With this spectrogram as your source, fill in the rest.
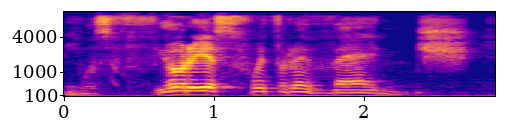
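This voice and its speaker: A storyteller giving a dramatic storybook reading, with theatrical, weighty delivery and drawn-out emphasis. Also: mid-range voice, fairly bright tone.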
